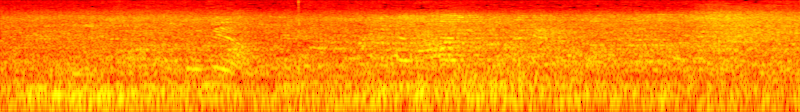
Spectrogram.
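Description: Indistinct chatter of many visitors' voices over a steady background hum.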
